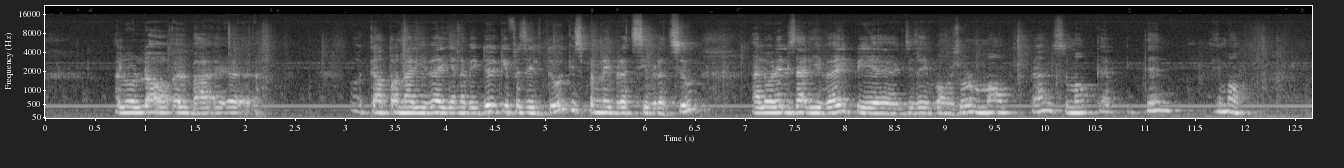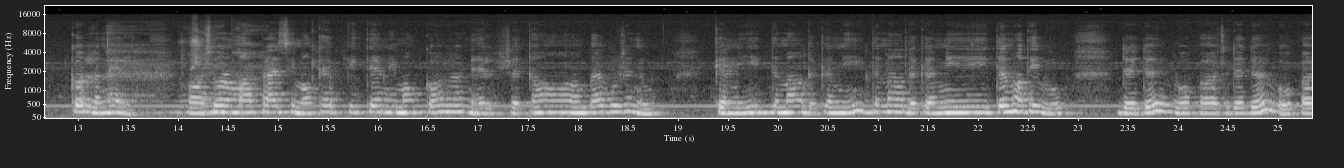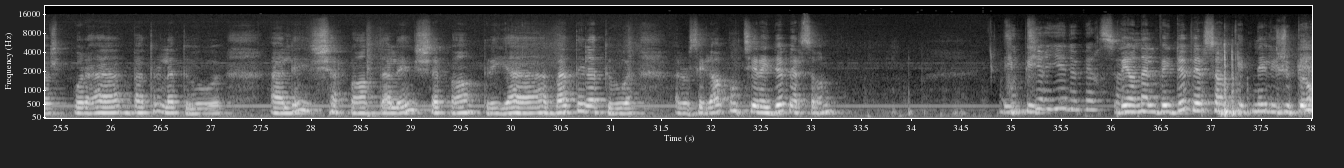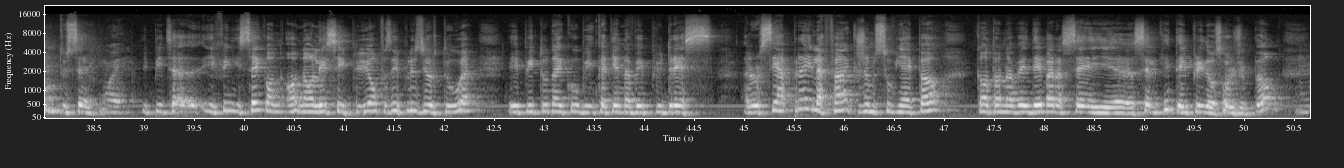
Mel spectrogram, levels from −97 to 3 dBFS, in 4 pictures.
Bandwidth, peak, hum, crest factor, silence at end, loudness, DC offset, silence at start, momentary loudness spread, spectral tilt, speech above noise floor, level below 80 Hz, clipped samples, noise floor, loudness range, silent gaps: 13.5 kHz; 0 dBFS; none; 18 dB; 0 s; -19 LUFS; 0.5%; 0 s; 12 LU; -6 dB/octave; 23 dB; -56 dBFS; under 0.1%; -41 dBFS; 4 LU; none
